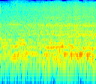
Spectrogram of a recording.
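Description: A passenger train pulls into a Korean railway station as holiday travelers wait to return home, a steady rumbling wash of rail noise held at an even, fairly loud level throughout.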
